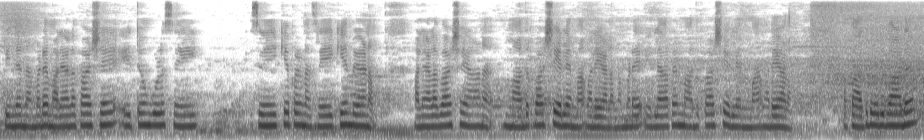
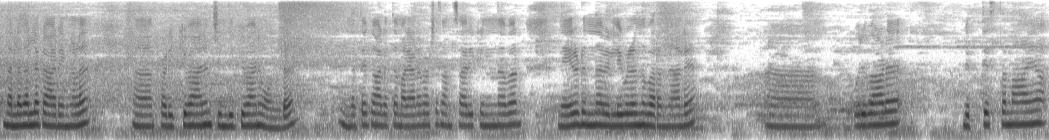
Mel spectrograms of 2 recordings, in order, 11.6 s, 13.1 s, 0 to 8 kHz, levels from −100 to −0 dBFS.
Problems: constant background noise, low volume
